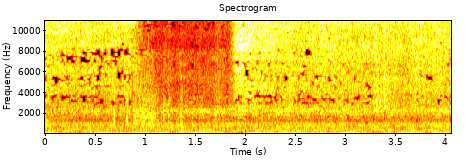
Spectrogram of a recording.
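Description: Faint, steady airy hiss of breath blown through a small telescoping metal pocket fire bellows tube, which blows really easy.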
